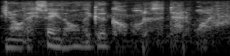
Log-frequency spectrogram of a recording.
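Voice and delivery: very soft, in-character whisper. Whispering to another character in a tabletop game: whispering in character. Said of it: "I'm going to whisper to Qatar".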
